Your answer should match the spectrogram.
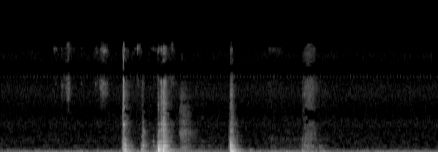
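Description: A few short, light clicks and knocks, four in all, the middle two the loudest: the clear plastic draft shield of a digital powder scale being handled and closed over the weighing pan.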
